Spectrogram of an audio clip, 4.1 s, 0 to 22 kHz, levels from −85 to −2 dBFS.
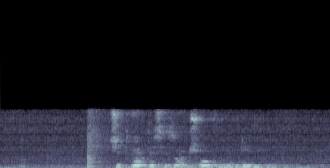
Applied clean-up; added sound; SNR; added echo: none; Snare drum; 14 dB; reverberation time 1.9 s.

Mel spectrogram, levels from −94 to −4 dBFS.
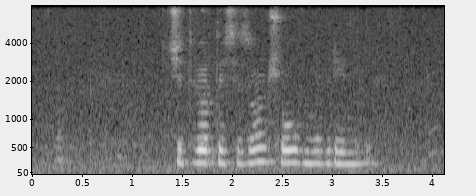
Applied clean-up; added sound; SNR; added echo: none; none; none; none.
